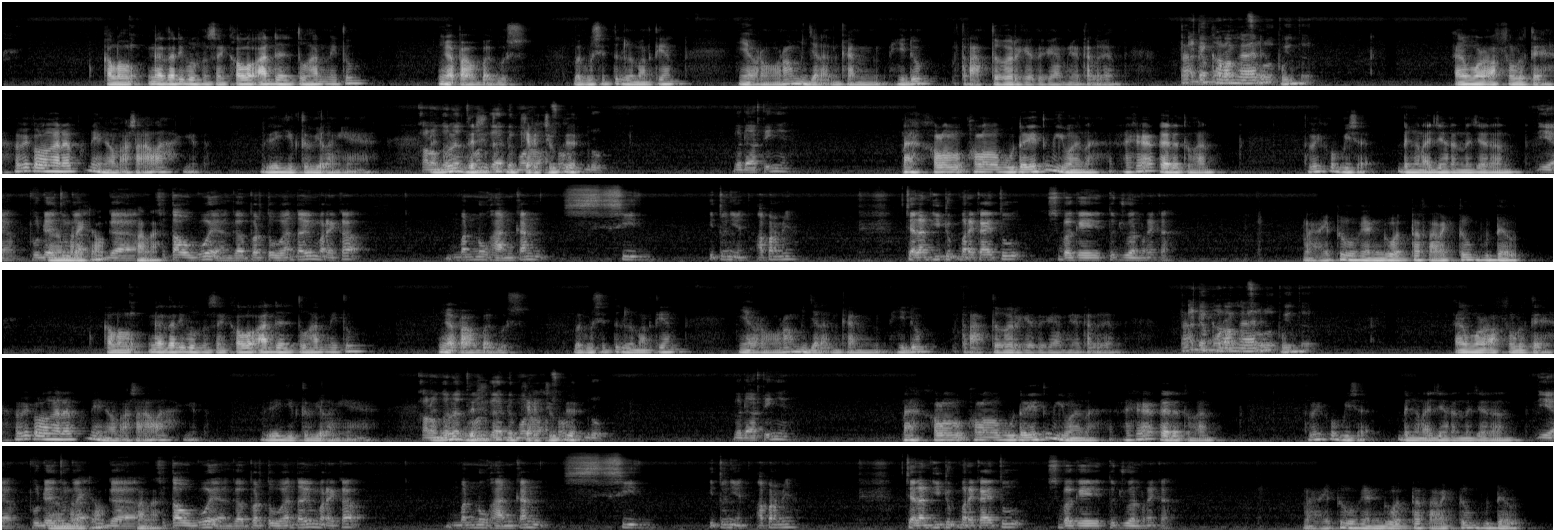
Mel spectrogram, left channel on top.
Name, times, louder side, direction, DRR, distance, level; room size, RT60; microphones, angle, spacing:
voice 1, 1.0-3.6 4.4-5.2 5.7-11.2 11.8-13.0 14.5-17.5 18.1-21.3 24.5-27.7 28.5-30.7 31.5-32.1 32.4-32.6 44.0-46.2, left 4 dB, 75° left, 0.7 m, -24 dB
voice 2, 11.9-13.1 19.7-21.5 22.8-23.4 30.9-34.6 35.5-37.5 38.1-39.0 39.7-41.2 41.5-42.7, left 1 dB, 5° left, 0.8 m, -30 dB
10.0 x 3.6 x 5.5 m
head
